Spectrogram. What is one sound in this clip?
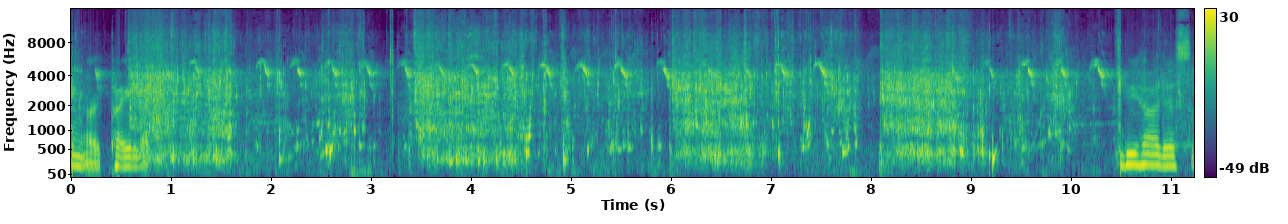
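Water pours and splashes into a plastic tub.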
